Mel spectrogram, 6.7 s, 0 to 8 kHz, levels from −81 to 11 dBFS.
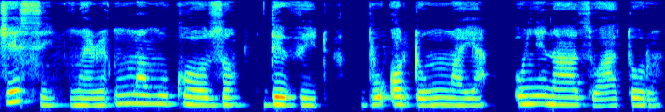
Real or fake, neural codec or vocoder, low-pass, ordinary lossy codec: real; none; none; none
